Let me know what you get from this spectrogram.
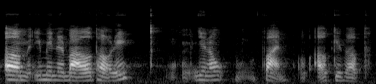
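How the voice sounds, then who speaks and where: A woman's voice: medium pitch, steady tone, a little fast, poor audio. A woman casually reading fan fiction aloud and reacting to it, with a giggly, exclamatory manner and frequent asides. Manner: giggly, exclamatory, often breaking off mid-sentence to comment.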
